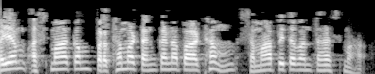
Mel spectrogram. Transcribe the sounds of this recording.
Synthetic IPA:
ɐjɐmɐsmaːkɐmpɾɐt̪ʰɐmɐʈɐŋkɐɳɐpaːʈʰɐmsɐmaːpit̪ɐʋɐnt̪ɐɦɐsmɐɦɐ̰

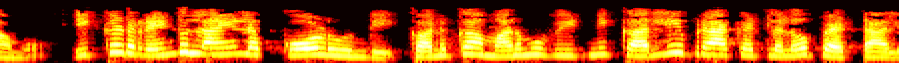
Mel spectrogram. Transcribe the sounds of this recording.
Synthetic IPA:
mṵ | ikːɐɽɐɾe̞ɳɖulɐjnlɐkoːɽund̪ikɐnukɐmɐnɐmuʋiːʈinikɐɾliːbɾaːkeʈlɐlo̞ːpɛʈːaːli

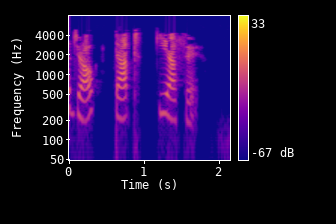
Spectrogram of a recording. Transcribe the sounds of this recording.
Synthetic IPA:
d͡ʒawk | ʈat | kijasɛ̰

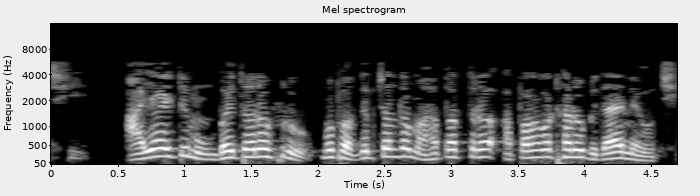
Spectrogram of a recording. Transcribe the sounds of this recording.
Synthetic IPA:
t͡ʃʰi | ajajʈimumbɔjt̪ɔɾɔpʰɾṵmũpɾɔd̪ipɔt͡ʃɔnd̪ɾɔmɔɦapat̪ɾɔʔapɔɽ̃kɔʈʰaɾubid̪ajɔnewt͡ʃʰi̥

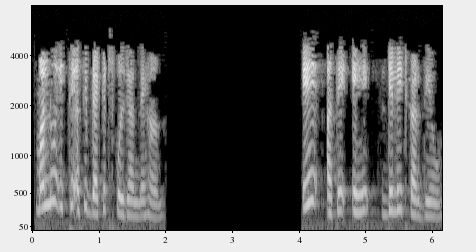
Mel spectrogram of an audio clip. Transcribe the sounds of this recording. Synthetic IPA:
maːnːũːɪt̪ʰːeːəsĩːbɾɛːkɪʈspʊld͡ʒãːnd̪eːɦãː | eːət̪eːeː | ɖɪliːʈkəɾd̪eːoː

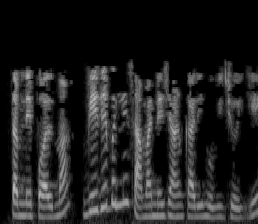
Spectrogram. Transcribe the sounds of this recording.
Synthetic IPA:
t̪əmnepəlmãʋed̪ebəlnisamanjəd͡ʒaɽ̃kaɾiɦoʋid͡ʒoie

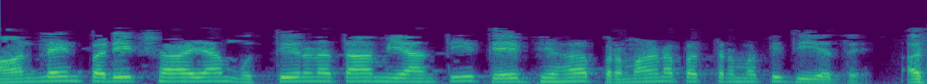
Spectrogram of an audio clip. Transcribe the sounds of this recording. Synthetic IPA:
aːnlɐjnpɐɾiːkʂaːjamut̪ːiːɾɳɐt̪aːmjaːnt̪iːt̪eːbʱjɐɦɐpɾɐmaːɳ̃ɐpɐt̪ɾɐmɐpid̪ijɐt̪ḛːɐ̰

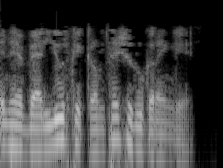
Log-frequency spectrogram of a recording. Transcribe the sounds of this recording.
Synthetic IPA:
ɪnɦẽʋɛːljuːzkekɐɾmseʃʊɾukɐɾḛ̃ːŋɡḛː

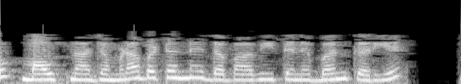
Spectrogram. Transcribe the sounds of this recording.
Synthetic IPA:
mausnad͡ʒəmɳabəʈənːed̪əbaʋit̪enebənd̪̚kəɾie

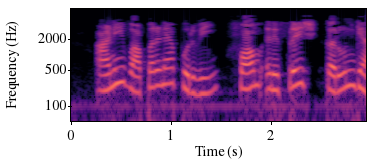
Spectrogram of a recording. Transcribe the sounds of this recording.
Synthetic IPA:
aɽ̃iʋapəɾɳjapuɾʋiːfɔɾmɾifɾeɕkəɾuːnɡʱja

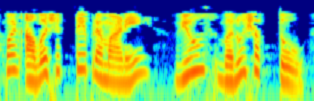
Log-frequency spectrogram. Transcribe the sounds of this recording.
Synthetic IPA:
pəɳʔaʋəɕjək̚t̪epɾəmaɽ̃e | ʋjuːsbənuːɕək̚t̪o

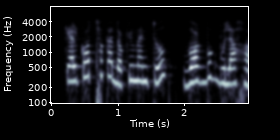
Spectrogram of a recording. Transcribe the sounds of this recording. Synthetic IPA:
kɛlkɔtʰːɔkadɔkjumɛntːʊk̚ | wɔɹk̚buk̚bulahɔ

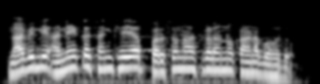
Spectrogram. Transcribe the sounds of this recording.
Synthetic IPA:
naːʋilːiʔɐnɛːkɐsɐŋkʰjɐjɐpɐɾsonaːsɡɐɭɐnːukaːɳɐbɐɦud̪u

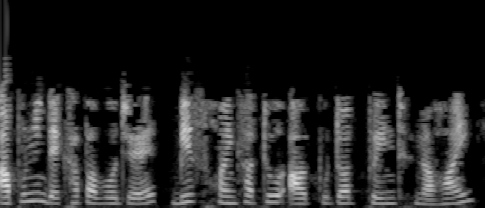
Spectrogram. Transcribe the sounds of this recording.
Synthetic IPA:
apunidɛkʰapabɔzɛbisxɔjŋkʰatʊʔawt̚putɔt̚pɹintnɔɦɔj

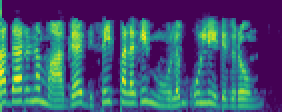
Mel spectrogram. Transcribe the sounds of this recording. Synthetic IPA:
ðaːɾɐɳɐmaːɣɐʋɪsɐɪpːɐlɐɣɐɪmuːlɐmʊɭːɪɽɯɣɪroːm

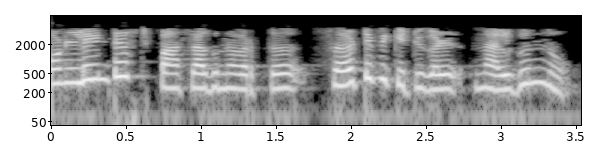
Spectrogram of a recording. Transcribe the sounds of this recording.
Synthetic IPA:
oɳlɐjnʈestɨ̥paːsaːɣunːɐʋɐrkɨsɐrʈːifikʲːɐtːuɣɐɭnɐlkunːu

